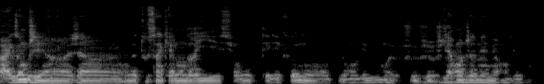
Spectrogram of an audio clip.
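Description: A man speaks at a fairly quick pace with hardly any pauses, his pitch very deep and low. His tone is dark and mellow, and his intonation fairly even. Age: 40s. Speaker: digital entrepreneur. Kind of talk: interview. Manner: halting, many repetitions and fillers.

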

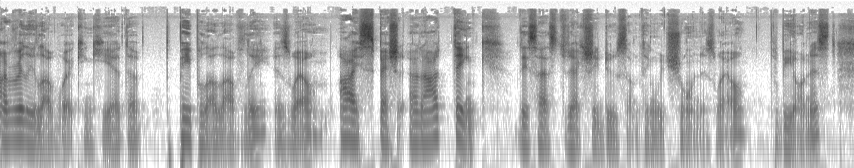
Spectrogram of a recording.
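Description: A woman's very deep, low voice with vocal fry, very wide pitch swings and a fairly quick pace. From Yugoslavia (Serbia). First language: Serbian. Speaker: nurse. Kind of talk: casual chat.

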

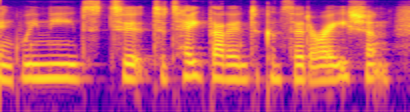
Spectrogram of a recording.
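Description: A woman with an Irish accent, medium in pitch, at a moderate pace. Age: 40s. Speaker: hypnotherapist and author. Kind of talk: interview.

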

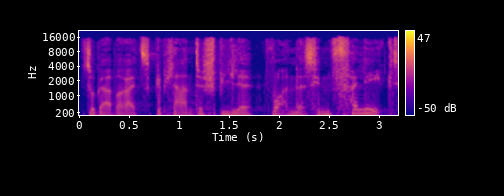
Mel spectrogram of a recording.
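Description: Captured in a very clean recording with a silent background, a man speaks at medium pitch in a dark, mellow tone. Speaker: podcast host, radio presenter. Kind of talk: casual chat.

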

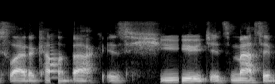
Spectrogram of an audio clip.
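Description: This man has an Australian accent and a very deep, low pitch. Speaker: sports podcast co-host. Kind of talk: casual chat.

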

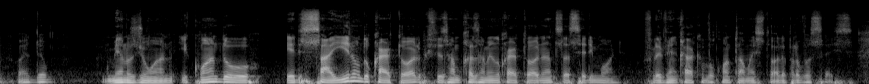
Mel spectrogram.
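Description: A man speaks very fast in a very deep, low voice with ordinary pitch variation. The recording is very clean, with a silent background. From Brazil, Campinas (São Paulo). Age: 50s. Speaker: pastor and author. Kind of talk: interview podcast, testimony.

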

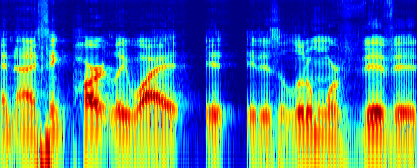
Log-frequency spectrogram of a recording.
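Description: On a very clean recording with a silent background, a man with a Kentucky accent speaks at a moderate pace in a very deep, low pitch. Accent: Kentucky Southern. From Kentucky (Murray). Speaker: pastor. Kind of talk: casual chat.

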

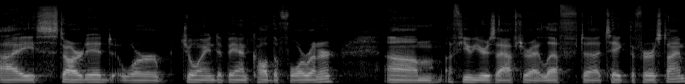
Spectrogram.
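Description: A man speaks at a moderate pace with a fairly low pitch. The recording is very clean, with a silent background. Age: 30s. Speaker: hardcore band vocalist. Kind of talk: casual chat.

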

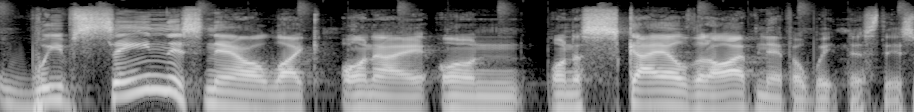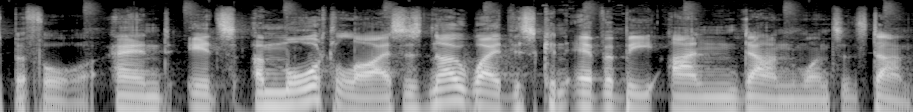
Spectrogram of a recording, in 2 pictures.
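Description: Lively intonation carries a moderate pace with hardly any pauses. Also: man, fairly low pitch for a man. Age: 40s. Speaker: radio host. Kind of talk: casual chat. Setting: studio.

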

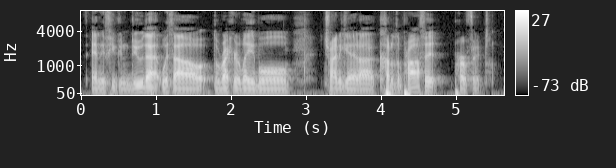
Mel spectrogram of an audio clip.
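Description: In a New York accent, a man with a very deep, low pitch speaks at a moderate pace with fairly even intonation. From New York City (Rockaways, Queens). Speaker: advertising creative and writer. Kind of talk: casual chat. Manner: soft-spoken.

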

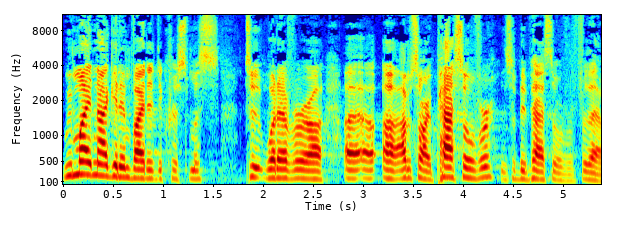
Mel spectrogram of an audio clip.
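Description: A man with a high pitch speaks at a very fast pace in an animated tone. His intonation is lively, and the recording is very clean with a silent background. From Kenya, raised in US. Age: 30s. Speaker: associate pastor. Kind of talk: sermon. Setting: church with congregation. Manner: animated, interactive with congregation.

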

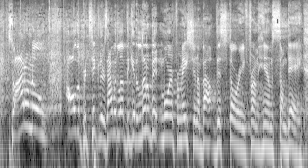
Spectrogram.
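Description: Pitch swings very widely in an animated tone at a very fast pace. Loudness stays very even, though there is noticeable background noise. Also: man, high pitch for a man, hardly any pauses. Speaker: pastor. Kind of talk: sermon. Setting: church. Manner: call-and-response.

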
